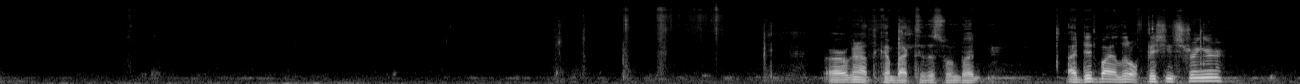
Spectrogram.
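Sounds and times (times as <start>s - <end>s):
faint low hum: 0.0s - 13.0s
light rustling: 5.3s - 13.0s.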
